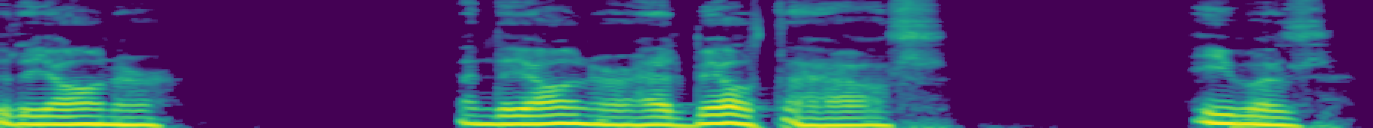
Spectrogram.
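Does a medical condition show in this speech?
Yes: multiple sclerosis.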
